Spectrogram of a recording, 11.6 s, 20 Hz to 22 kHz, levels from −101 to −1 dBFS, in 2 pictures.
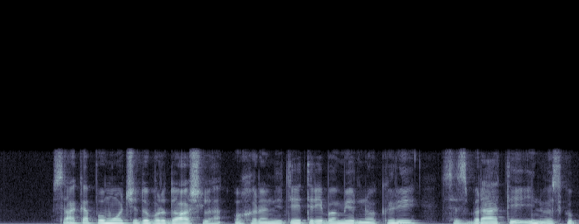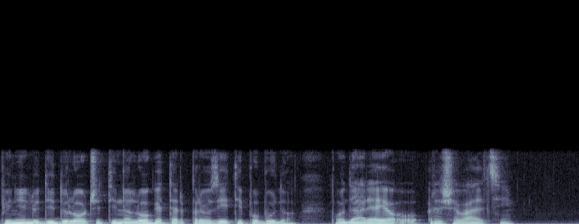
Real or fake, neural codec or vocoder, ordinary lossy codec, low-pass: real; none; none; 7.2 kHz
